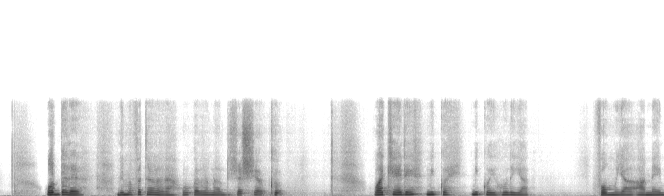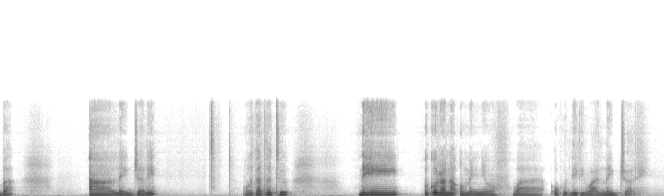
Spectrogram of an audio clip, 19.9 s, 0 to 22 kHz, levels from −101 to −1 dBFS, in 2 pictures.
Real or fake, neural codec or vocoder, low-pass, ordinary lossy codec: fake; codec, 16 kHz in and 24 kHz out, 0.4 kbps, LongCat-Audio-Codec, two codebook decoder; 10.8 kHz; none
